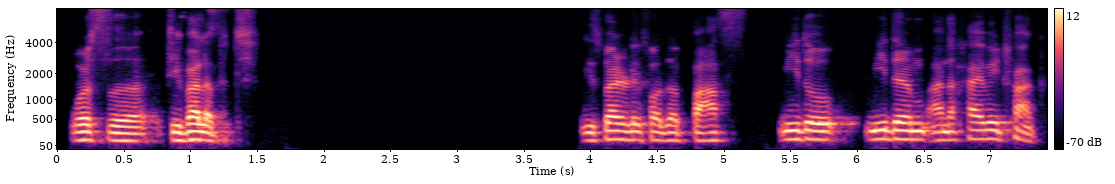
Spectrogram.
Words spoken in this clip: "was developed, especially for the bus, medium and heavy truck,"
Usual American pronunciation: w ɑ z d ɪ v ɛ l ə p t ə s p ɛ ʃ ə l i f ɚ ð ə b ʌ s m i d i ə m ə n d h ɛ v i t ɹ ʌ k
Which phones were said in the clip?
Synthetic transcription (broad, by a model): w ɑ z d ɪ v ɛ l ə p t ə s p ɛ ʃ ə l i f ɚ ð ə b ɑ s m i d i ə m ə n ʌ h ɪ w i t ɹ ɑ k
